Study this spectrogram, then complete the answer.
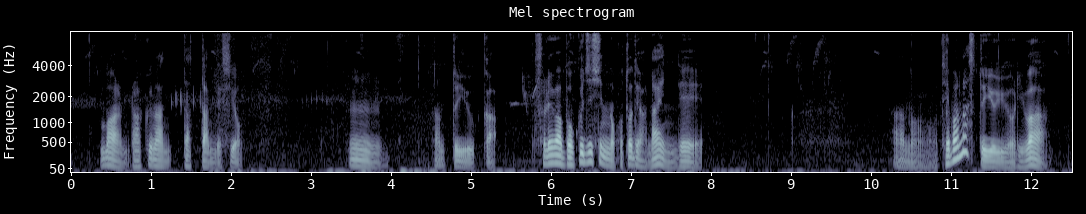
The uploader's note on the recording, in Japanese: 苗代 に敷いた藁の隙間から生えたスギナを取りながら録音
